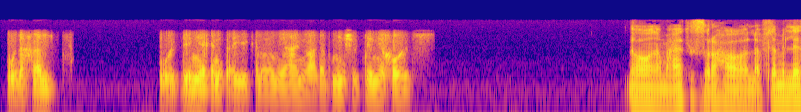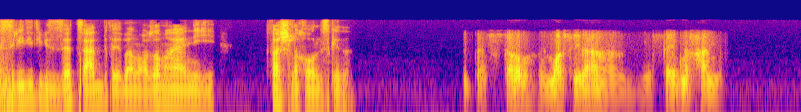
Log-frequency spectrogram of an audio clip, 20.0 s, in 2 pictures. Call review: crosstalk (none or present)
none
